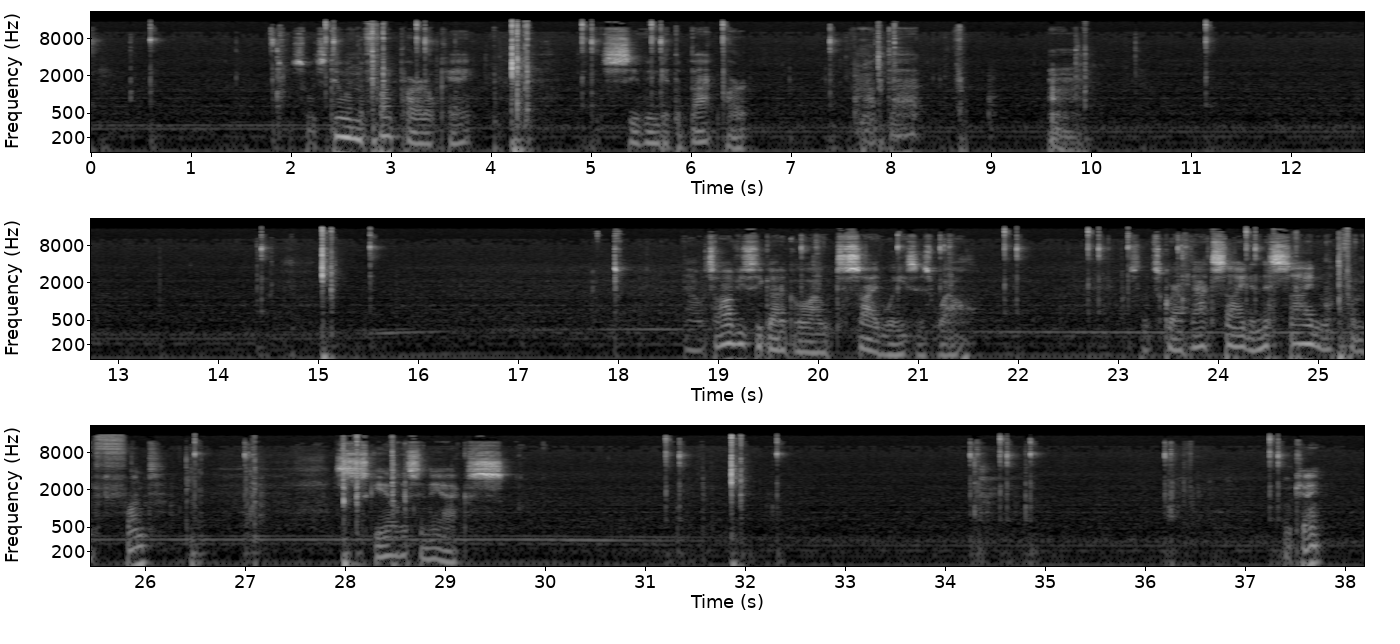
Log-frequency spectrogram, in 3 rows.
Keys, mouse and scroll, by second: 0.5-2.3 middle drag, 2.3 right click, 2.8 Tab, 2.8-4.1 drag, 4.1 middle click, 4.3 ctrl+Tab, 5.6-9.6 drag, 9.9 KP_3, 11.1-13.0 middle drag, 15.0 a, 15.5 middle click, 16.1-17.5 middle drag, 19.3-21.8 middle drag, 21.8-25.2 drag, 25.2 KP_1, 26.5-28.4 middle drag, 27.9 s, 31.8 a, 32.0-33.9 middle drag, 34.5 click, 35.0-37.4 middle drag.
